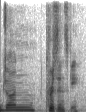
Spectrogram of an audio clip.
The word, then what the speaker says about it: Krasinski: Uh, John, sorry, how do I say his last name? John Krasinski. – Krasinski, thank you.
